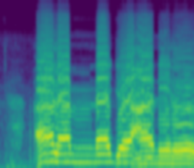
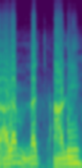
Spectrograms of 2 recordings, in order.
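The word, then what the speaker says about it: ألم نجعل: Hati-hati di dalam membaca qalqalah ini jangan sampai terjadi kesalahan. Salah satunya yaitu tidak mantul. Misal alam naj alali itu tidak mantul. Yang kedua menambahkan hamzah misalnya alam najalil. Nah, ini salah juga. Maka yang benar adalah dia mengalir saja pantulannya.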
